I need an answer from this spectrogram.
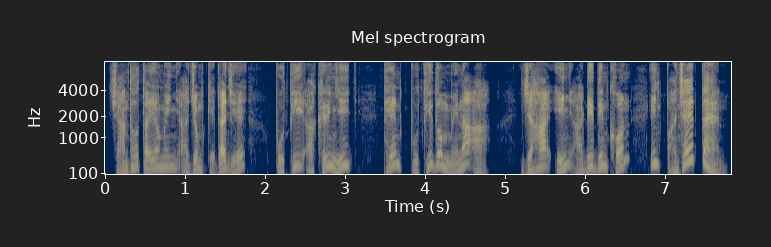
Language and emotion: Santali, happy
